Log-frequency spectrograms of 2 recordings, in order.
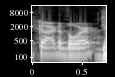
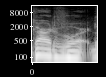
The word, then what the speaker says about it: Gardevoir: I look at Garvador or whatever her name is. I never say it right, but I know who that is. – Gardevoir. – Yeah. It's like God of War, but Gardevoir.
